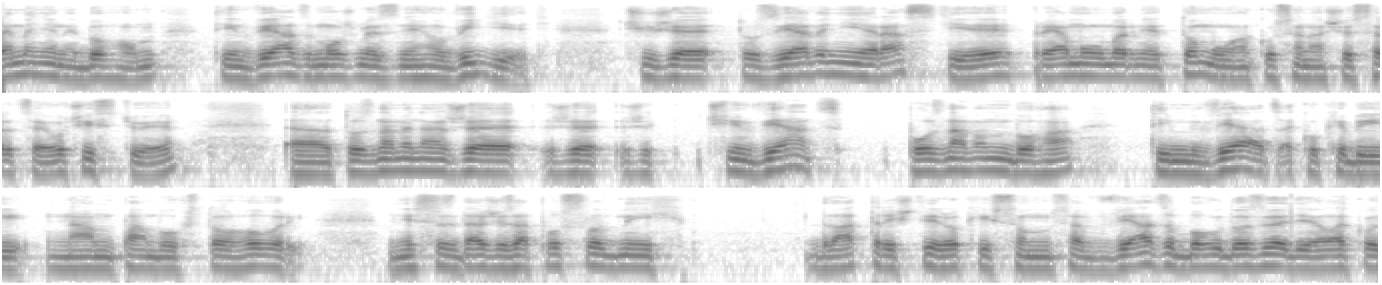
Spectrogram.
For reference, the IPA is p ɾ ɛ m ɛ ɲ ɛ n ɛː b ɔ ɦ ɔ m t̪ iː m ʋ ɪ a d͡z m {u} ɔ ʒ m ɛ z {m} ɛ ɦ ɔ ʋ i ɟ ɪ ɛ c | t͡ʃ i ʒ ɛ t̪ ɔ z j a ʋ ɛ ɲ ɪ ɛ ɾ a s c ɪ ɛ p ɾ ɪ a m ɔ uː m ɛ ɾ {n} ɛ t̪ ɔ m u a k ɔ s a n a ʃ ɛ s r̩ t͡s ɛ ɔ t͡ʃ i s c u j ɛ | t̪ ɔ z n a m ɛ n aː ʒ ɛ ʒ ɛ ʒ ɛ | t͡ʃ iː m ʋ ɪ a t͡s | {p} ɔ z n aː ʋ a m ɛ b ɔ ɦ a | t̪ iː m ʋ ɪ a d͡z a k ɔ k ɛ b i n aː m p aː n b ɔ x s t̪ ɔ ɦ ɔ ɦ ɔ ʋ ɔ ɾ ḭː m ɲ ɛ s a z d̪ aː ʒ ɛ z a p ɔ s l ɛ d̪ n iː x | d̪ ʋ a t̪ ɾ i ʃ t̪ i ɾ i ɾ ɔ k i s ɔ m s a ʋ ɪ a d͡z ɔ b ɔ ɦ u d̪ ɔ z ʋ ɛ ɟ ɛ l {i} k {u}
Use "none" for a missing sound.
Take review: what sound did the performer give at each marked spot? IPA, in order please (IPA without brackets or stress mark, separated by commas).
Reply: ʊ, ɲ, ɲ, p, a, ɔ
